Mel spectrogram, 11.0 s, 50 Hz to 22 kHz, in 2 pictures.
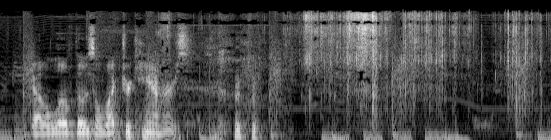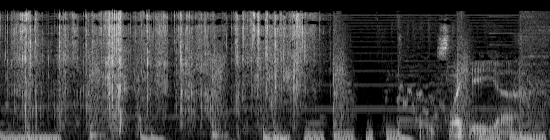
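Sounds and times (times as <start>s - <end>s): background music with low beat: 0.0s - 11.0s
plastic bag crinkling and tearing: 2.8s - 8.8s.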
